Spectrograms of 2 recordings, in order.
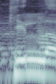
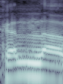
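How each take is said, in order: First: The vowel before 'lla' is i. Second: The vowel before 'lla' is a. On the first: The speaker calls it wrong. "दूसरा किल्ला हो गया" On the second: The speaker calls it right. "कल्ला बचा"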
